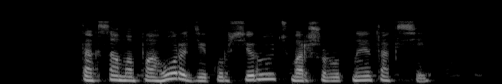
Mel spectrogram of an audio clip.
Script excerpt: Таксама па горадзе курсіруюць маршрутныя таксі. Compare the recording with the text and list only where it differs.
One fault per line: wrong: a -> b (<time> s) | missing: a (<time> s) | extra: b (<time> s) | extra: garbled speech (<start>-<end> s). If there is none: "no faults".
no faults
